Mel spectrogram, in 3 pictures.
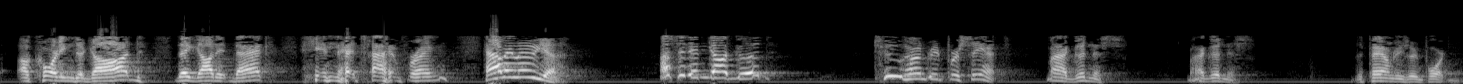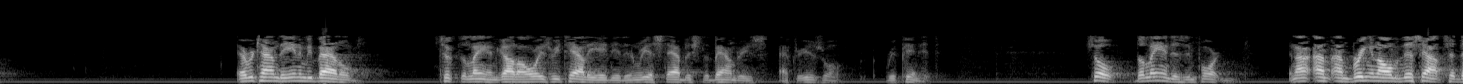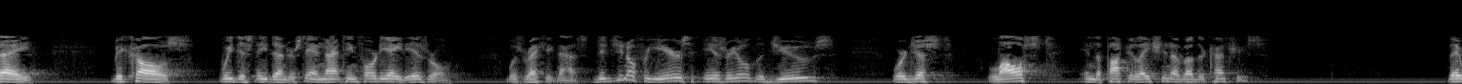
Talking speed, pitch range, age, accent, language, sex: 120 wpm, 120-150 Hz, 60-79, American, English, male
